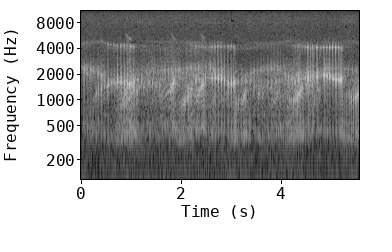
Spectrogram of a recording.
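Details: Frog chorus: dense overlapping pulsed, rattling calls in the mid range, swelling in bouts about every second, with rising trill-like notes repeating under a steady hiss of many callers.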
